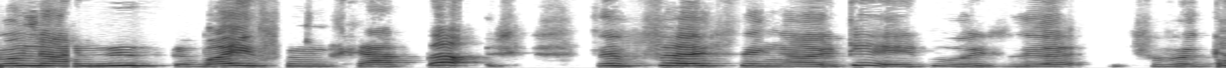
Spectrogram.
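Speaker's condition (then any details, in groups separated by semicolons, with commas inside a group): Cerebral palsy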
